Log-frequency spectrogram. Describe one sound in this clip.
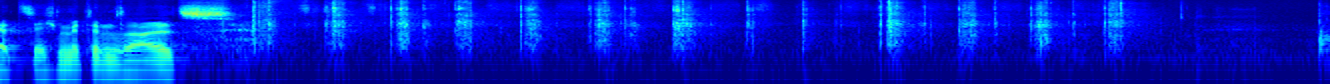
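A pepper mill grinds with quick, rapid clicks.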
